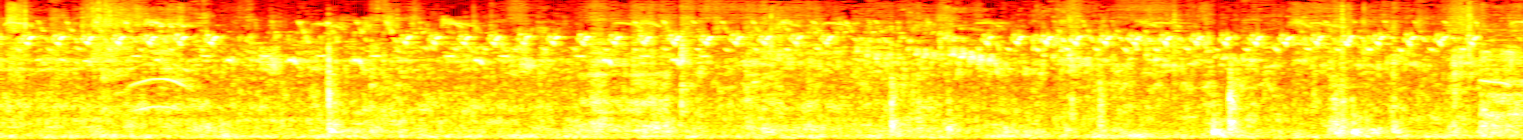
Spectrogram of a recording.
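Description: Small birds chirping: a fast, even run of short high notes, about five a second, keeps repeating. A few separate knocks sound about three, six, nine and twelve seconds in.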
